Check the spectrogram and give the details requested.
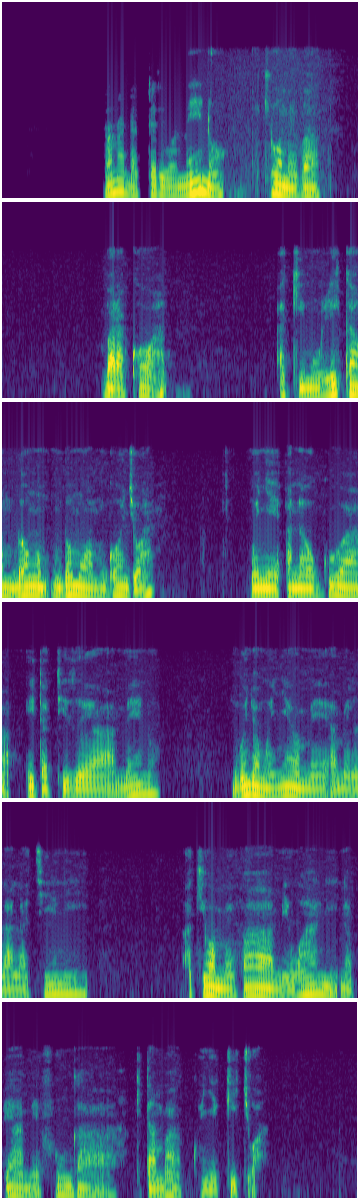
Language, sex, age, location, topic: Swahili, male, 25-35, Kisumu, health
